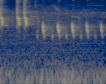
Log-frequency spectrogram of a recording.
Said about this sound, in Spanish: ¡No! ¡No! ¡Otra vez no! ¡Esos odiosos pájaros van a volverme loca!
